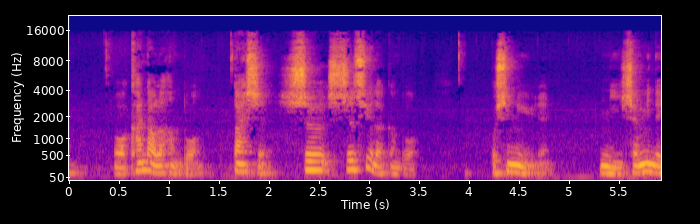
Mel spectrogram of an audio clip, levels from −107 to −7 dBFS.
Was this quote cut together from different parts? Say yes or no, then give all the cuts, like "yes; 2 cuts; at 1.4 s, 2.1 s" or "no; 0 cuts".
yes; 2 cuts; at 1.5 s, 4.0 s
